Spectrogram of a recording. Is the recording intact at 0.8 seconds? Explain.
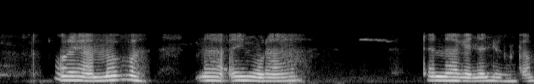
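No. At 0.8 seconds, as across the whole clip, the speech sounds muffled and hoarse, with nothing above about 4.2 kHz. This is likely Opus compression at a very low rate. Short of bits, the encoder narrows the bandwidth and switches to its SILK speech mode, which models the voice rather than each frequency band. The heavy, narrowband damage fits a bitrate around 12 kbps.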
